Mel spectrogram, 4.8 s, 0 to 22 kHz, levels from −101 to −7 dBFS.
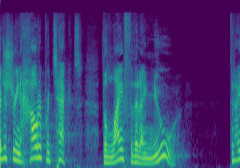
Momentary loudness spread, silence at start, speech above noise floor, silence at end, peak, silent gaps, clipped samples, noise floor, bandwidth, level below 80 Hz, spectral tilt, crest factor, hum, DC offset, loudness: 11 LU; 0 s; 59 dB; 0 s; -12 dBFS; none; under 0.1%; -87 dBFS; 16 kHz; -56 dBFS; -6 dB/octave; 18 dB; none; under 0.1%; -29 LUFS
